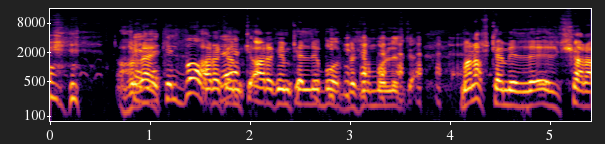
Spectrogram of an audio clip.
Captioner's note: laughing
